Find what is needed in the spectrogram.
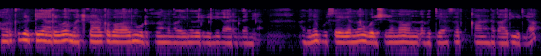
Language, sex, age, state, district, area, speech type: Malayalam, female, 30-45, Kerala, Palakkad, rural, spontaneous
